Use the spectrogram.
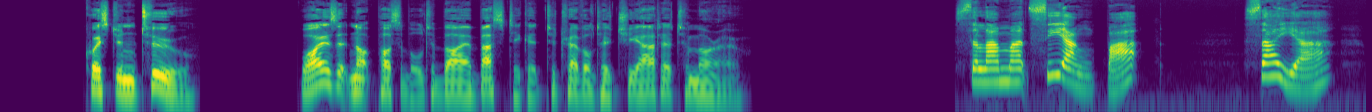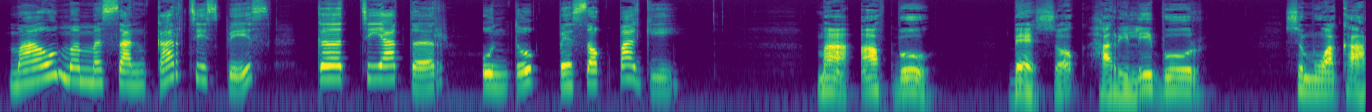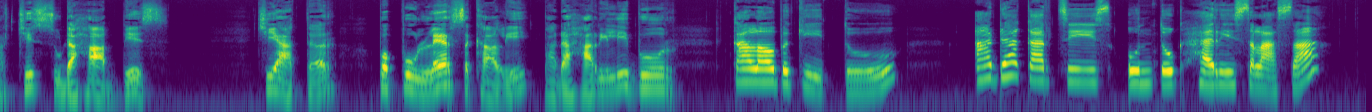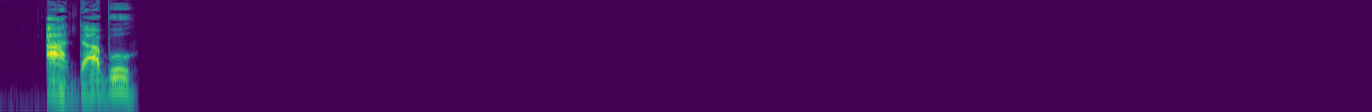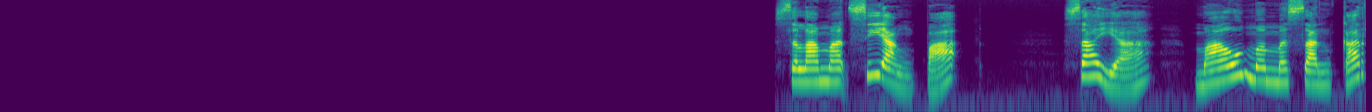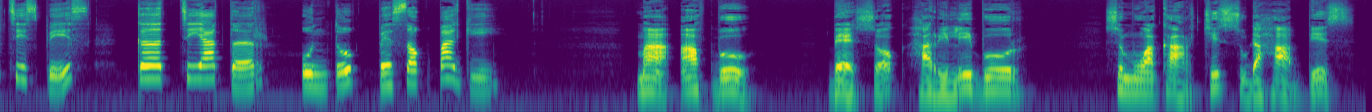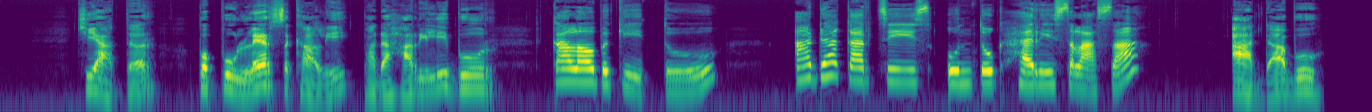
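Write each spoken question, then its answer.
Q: Why is it not possible to buy a bus ticket to travel to Chiata tomorrow?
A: Tomorrow is a holiday and all tickets are sold out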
